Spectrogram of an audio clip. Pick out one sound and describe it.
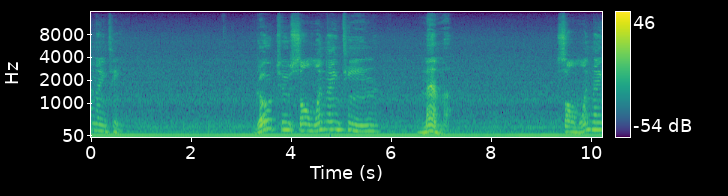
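A middle-aged man speaks with animation in short bursts, close to a microphone.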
